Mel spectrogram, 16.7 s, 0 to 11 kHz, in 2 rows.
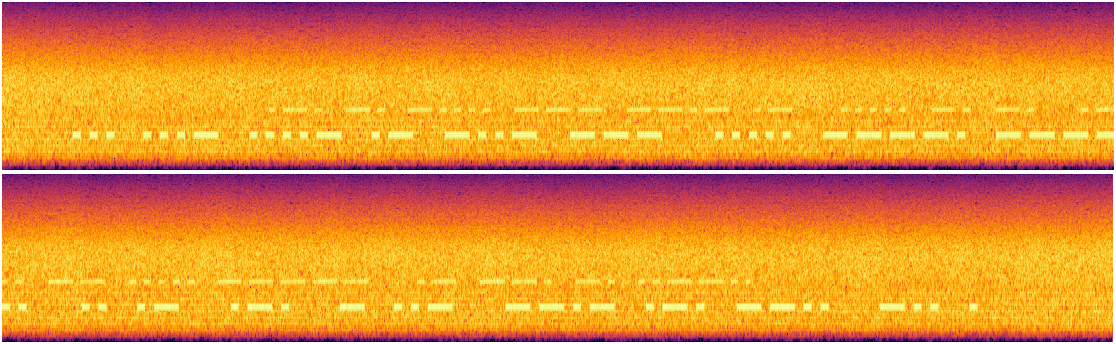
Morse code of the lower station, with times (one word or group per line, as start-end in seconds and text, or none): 0.5-4.9 SV4AXO
5.3-8.5 599
8.9-9.7 IA
10.1-10.5 R
10.9-11.7 TU
12.1-14.5 QRZ
14.9-15.7 DE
